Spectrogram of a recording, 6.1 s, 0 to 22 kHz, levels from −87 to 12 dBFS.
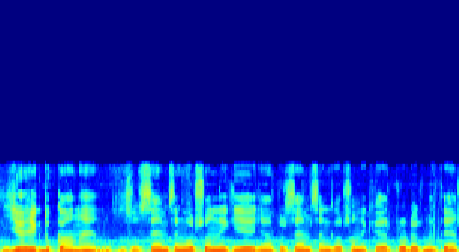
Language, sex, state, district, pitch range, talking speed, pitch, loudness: Hindi, male, Rajasthan, Bikaner, 105-110 Hz, 185 wpm, 105 Hz, -15 LUFS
